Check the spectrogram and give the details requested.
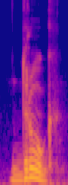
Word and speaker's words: друг: Друг. Друг, but this G at the end can be pronounced as H.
